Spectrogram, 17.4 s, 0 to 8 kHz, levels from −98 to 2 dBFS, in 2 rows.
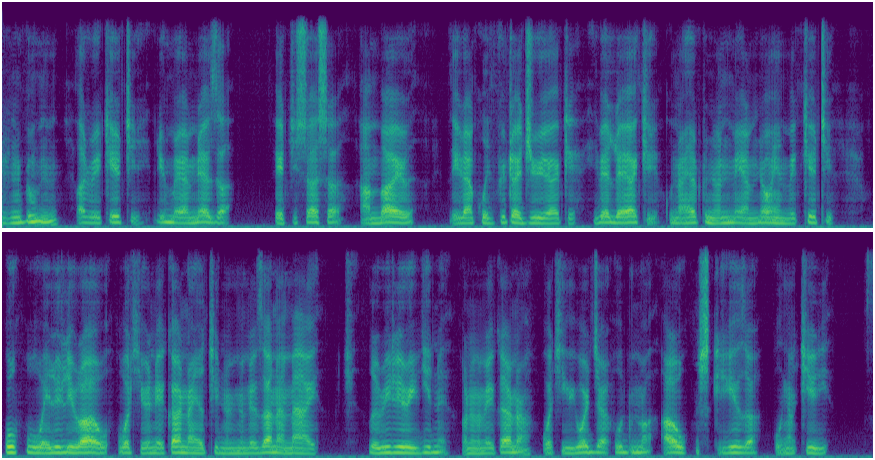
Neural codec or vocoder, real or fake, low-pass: autoencoder, 22.05 kHz, a latent of 192 numbers a frame, VITS, trained on many speakers; fake; 7.2 kHz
